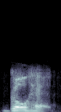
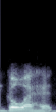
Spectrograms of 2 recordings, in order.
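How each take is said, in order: First: The first vowel of ahead is dropped. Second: The first vowel of ahead is clearly pronounced. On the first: "they get so upset they don't even pronounce the A. They say go ahead" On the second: "They don't say go ahead"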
